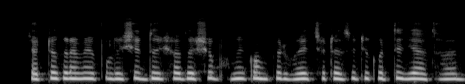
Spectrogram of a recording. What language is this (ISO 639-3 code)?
ben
